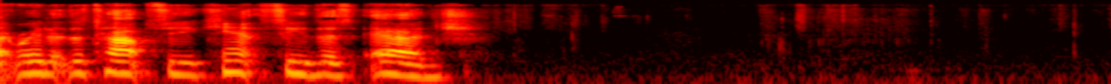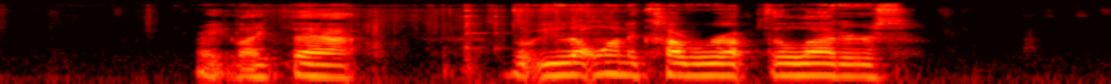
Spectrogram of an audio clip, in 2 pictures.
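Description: An older woman talks calmly close by.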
